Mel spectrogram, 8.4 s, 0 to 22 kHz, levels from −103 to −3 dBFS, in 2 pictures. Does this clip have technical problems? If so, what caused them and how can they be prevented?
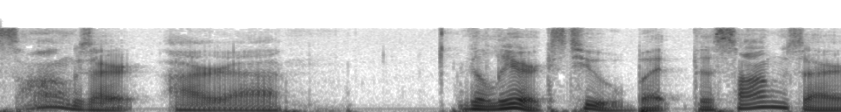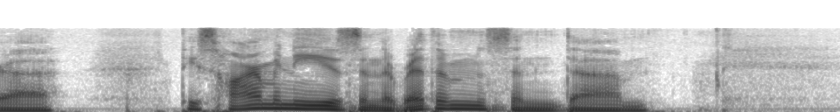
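No, there are no technical problems to report in this speech clip. It comes through G.722 wideband telephone coding at 64 kbit/s, which keeps the audio bandwidth up to about 7 kHz, and any coding trace is at most faint.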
